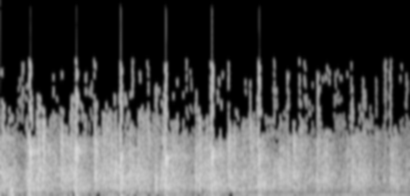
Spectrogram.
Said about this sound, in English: Just give the Lord a hand clap.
